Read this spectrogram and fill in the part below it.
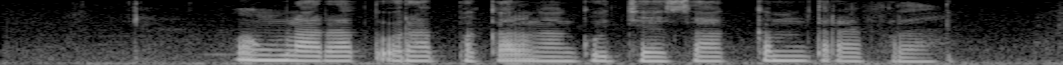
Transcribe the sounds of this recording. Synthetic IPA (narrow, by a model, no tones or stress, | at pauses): wɔŋmlaɾat̪o̰ɾab̥ä̤ka̰lŋaŋɡod̥ʒ̥ä̤sakəmt̪ɾɛfəl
